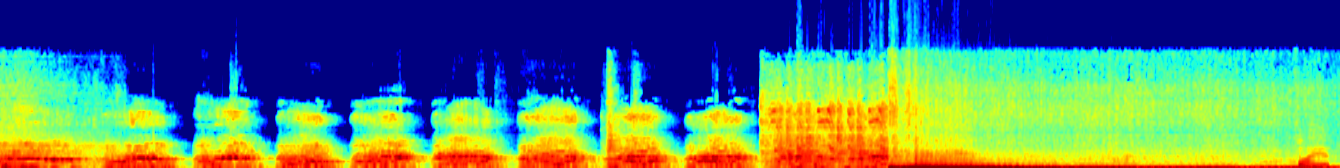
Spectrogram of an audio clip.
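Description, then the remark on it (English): A baby cries in repeated rhythmic wails, then a motorcycle engine starts up and runs loudly in a garage with the door open, a steady roaring rumble that fills the space and drowns out the crying. “And the motorcycle wasn't as loud as it is in the video.”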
